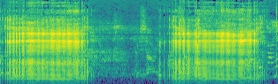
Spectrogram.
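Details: Sleeping mother, noise described as her snoring: two long, loud, voiced croaking sounds, each nearly two seconds, separated by a pause; like prolonged burps.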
